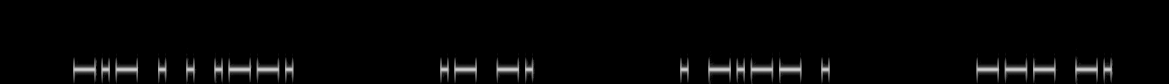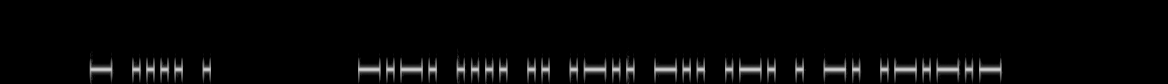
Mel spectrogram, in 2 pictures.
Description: Morse code, heard as a keyed tone, about 17 wpm, 700 Hz. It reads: KEEP AN EYE ON THE CHILDREN.
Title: 3x Word-Spacing - Sentences from Top 300 Words - 17wpm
